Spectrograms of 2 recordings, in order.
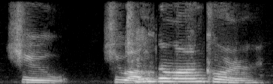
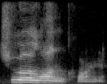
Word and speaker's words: Chulalongkorn: How do you pronounce this? Anybody know? Chulalongkorn. Okay, Chulalongkorn.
